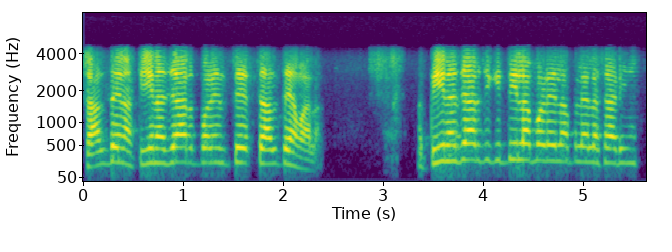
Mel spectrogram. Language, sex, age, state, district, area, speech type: Marathi, male, 18-30, Maharashtra, Nanded, urban, conversation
